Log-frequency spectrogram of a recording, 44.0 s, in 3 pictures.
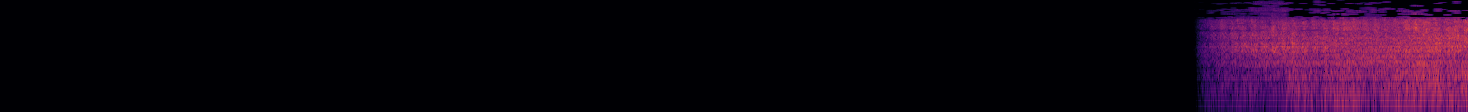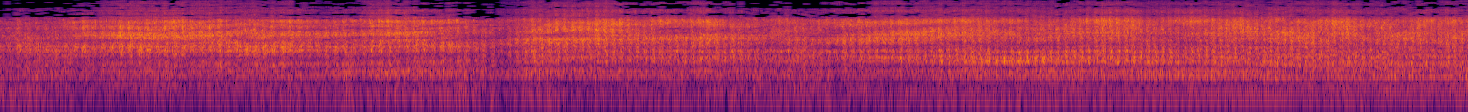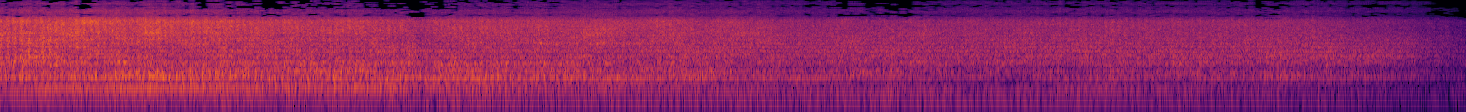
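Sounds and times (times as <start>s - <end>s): freight train rumbling past: 12.0s - 44.0s.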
